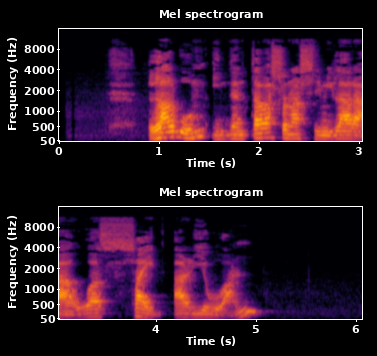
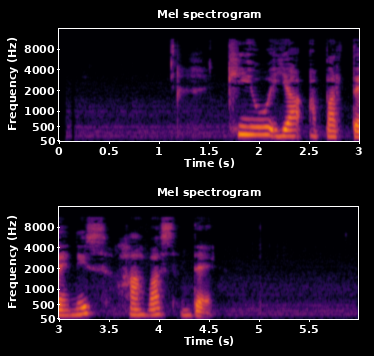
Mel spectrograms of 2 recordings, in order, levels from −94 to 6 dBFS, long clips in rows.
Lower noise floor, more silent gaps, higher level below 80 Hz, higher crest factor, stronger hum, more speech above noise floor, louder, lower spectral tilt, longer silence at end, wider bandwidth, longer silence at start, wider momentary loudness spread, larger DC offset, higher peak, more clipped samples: first, -76 dBFS vs -66 dBFS; neither; first, -72 dBFS vs -86 dBFS; about the same, 20 dB vs 20 dB; neither; first, 54 dB vs 36 dB; first, -22 LUFS vs -30 LUFS; about the same, -5 dB/octave vs -5 dB/octave; second, 1.05 s vs 1.45 s; about the same, 11.5 kHz vs 11.5 kHz; second, 0.55 s vs 1.2 s; second, 13 LU vs 20 LU; neither; first, -2 dBFS vs -14 dBFS; neither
